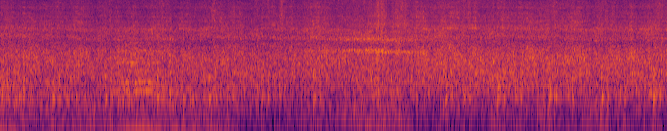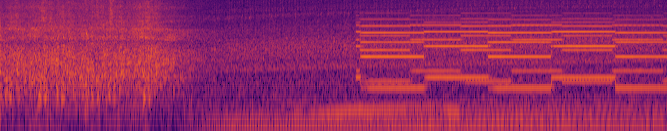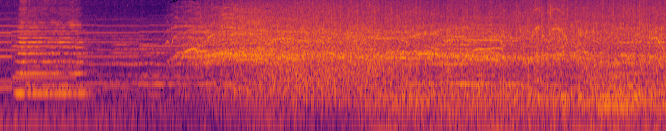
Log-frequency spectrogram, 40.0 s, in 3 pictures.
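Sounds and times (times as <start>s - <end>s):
train rumbling past: 0.0s - 25.0s, 26.2s - 40.0s
low engine drone: 1.8s - 4.8s.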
